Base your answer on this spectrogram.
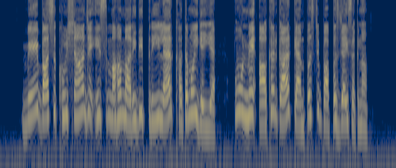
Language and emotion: Dogri, happy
